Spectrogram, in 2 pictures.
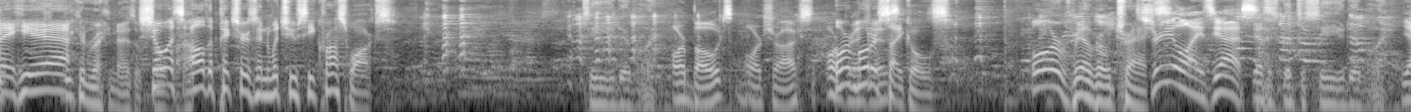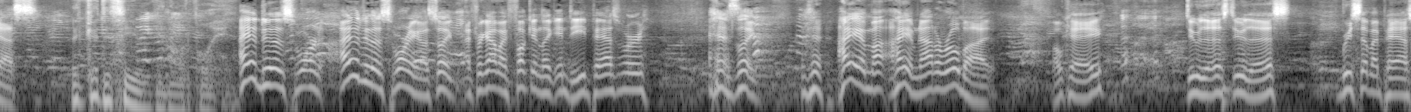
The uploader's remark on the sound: Recorded at the Blue, on a Sunday, in front of actual people!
